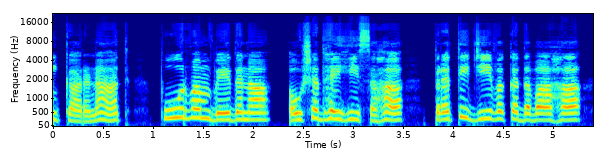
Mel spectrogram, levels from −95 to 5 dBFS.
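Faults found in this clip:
Opus compression, whole clip. Speech plainly grainy, rough and noisy, little swirl. Likely Opus music (CELT) mode short of bits, filling bands by folding and noise. Fits a 24 kbps rate. Full bandwidth kept, content reaching about 20.2 kHz.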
